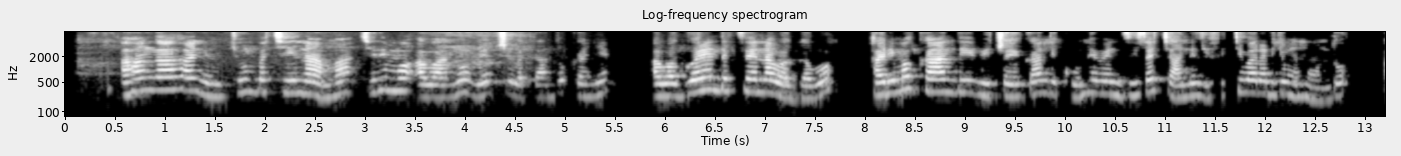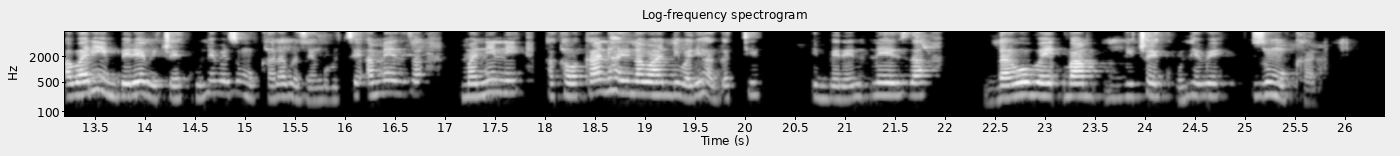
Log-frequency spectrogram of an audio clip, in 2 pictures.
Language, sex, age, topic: Kinyarwanda, female, 36-49, government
